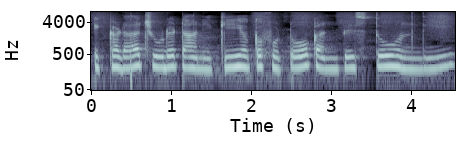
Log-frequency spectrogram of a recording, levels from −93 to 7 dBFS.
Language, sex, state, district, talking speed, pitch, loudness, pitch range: Telugu, male, Andhra Pradesh, Sri Satya Sai, 80 wpm, 215 Hz, -19 LUFS, 210-225 Hz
